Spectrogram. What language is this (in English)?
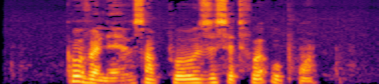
French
